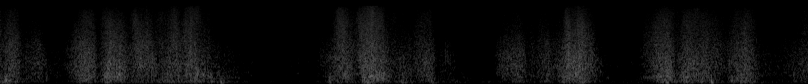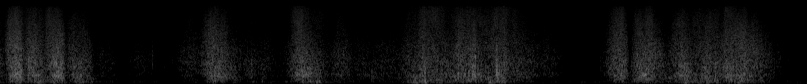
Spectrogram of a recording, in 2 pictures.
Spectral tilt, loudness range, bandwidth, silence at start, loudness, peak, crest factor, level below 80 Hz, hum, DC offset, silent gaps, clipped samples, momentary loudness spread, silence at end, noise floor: -2 dB/octave; 3 LU; 16.5 kHz; 0 s; -47 LUFS; -28 dBFS; 20 dB; -72 dBFS; none; under 0.1%; none; under 0.1%; 18 LU; 0 s; -69 dBFS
